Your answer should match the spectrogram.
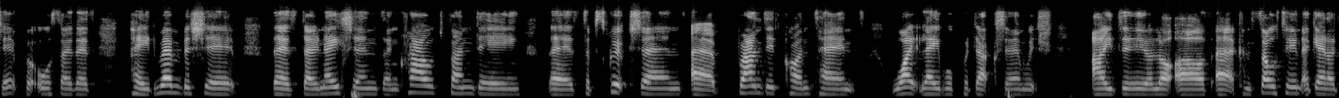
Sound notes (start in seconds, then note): none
